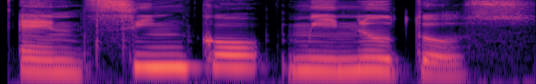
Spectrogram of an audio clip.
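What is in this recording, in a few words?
in five minutes, Spanish, female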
